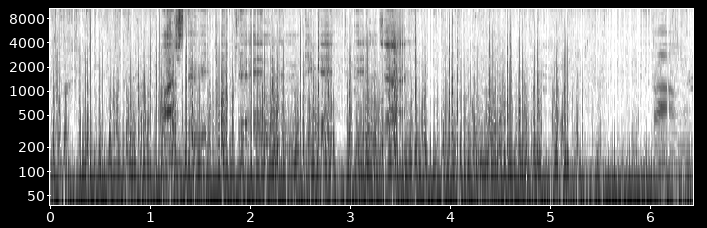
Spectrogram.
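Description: Wind buffeting the microphone: a loud, steady low rumble, with faint voices under it.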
